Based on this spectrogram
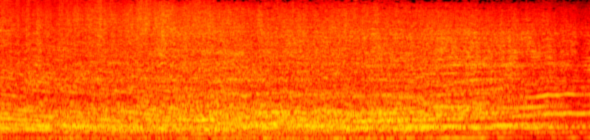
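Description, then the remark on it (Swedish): MotoGP racing motorcycles scream past on their first pass through the Steckenvall curve during a race, a dense, loud wall of high-revving engine whine with pitch rising and sweeping as the pack goes through, sustained for the whole stretch without any talking. “Helikoptern som kommer strax innan motorcyklarna som... Nu kommer de!”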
